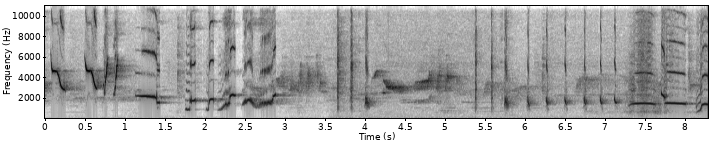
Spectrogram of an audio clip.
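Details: White-rumped shama calling a rival, giving bursts of slurred whistles and chips, a quieter stretch of soft rustling and scattered clicks, then clear repeated whistled notes.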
